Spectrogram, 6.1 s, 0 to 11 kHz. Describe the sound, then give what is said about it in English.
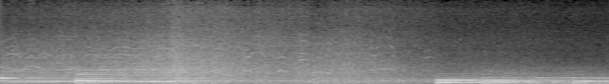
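Ocean surf washes steadily onto Gilgo Beach, about 50 miles from New York City, a broad hissing roar that swells and eases, with low sustained tones humming beneath it and no one speaking. “There's a beautiful rhythm to the ocean, a predictable rise and fall of the tides.”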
